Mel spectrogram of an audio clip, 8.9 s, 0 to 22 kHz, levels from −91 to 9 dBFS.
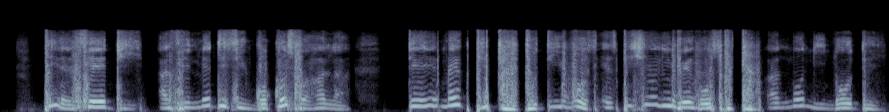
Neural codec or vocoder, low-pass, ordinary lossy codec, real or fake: codec, 16 kHz, 4 kbps, FreqCodec, smaller model; 7.2 kHz; none; fake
